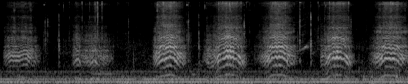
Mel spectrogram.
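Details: Lionel 226E prewar O gauge steam engine with pancake motor: steady motor hum with a rhythmic squeaky chirp about twice a second from a dry phenolic-plate armature bushing, needing oil.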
